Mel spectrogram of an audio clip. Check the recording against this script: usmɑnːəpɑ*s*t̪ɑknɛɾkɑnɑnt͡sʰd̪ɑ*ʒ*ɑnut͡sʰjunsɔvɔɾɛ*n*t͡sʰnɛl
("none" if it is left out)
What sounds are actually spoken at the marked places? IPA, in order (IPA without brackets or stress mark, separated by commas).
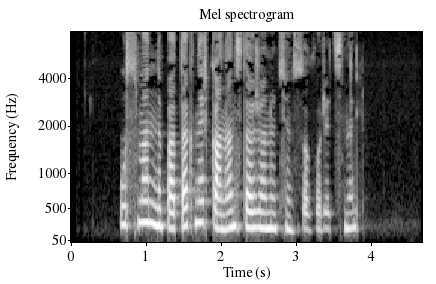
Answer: none, ʒ, none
